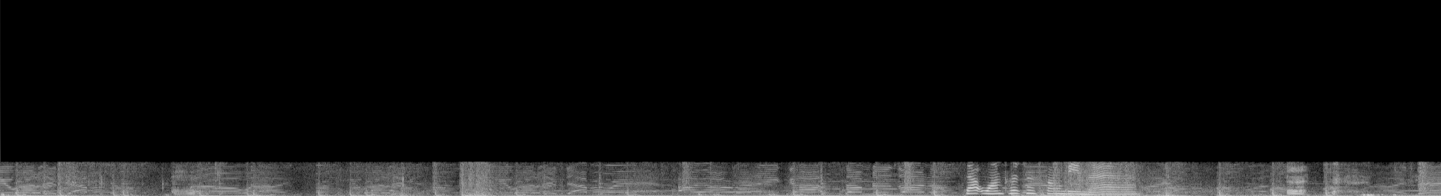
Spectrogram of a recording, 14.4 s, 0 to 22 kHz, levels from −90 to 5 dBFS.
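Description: The audio has passed through a narrowband call path with nothing above 4 kHz, and its pauses and some of its sound have been replaced by synthetic noise. From 1.48 to 1.62 s, 2.92 to 3.16 s and 4.24 to 4.32 s, comfort noise stands in for the background. There the room tone, sitting about 21 to 26 dB below the loud passages, turns into a steady, featureless hiss. It is at most about 1 dB quieter and barely changes in level. This is likely the sender going silent during pauses and the receiver filling the gap with shaped noise. What sets these apart is that only background is lost. The texture flattens, but nothing audible goes missing.

The sound dropped by the voice detector is different, because real material vanishes under the same kind of noise. From 3.36 to 3.50 s about 80 ms of sound is gone. At 6.72 to 6.78 s and 8.40 to 8.46 s about 60 ms each disappears, and from 12.02 to 12.16 s about 50 ms. 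The likely cause is the detector mistaking quiet sound for background and cutting it off until it triggered again.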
